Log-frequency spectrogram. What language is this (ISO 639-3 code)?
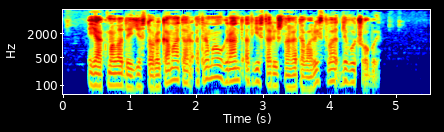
bel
